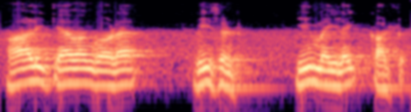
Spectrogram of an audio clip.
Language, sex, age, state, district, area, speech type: Tamil, male, 60+, Tamil Nadu, Erode, urban, read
